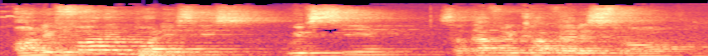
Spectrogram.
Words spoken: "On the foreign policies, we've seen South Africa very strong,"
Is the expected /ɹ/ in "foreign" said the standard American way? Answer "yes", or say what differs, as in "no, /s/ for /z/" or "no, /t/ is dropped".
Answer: yes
